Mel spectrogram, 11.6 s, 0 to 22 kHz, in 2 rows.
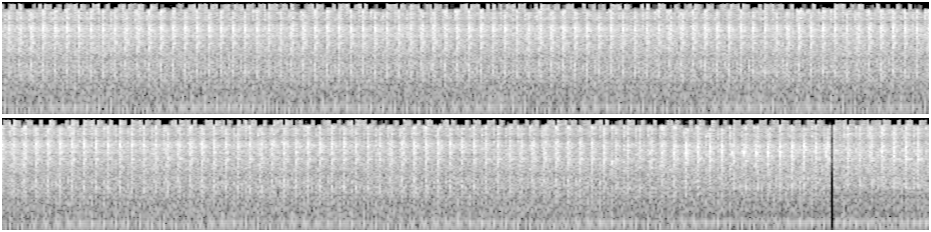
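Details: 1972 Gravely 816 tractor, Kohler Command 18 engine, first run: heavy regular knock about 160 per minute over rough running; engine blown up, seemingly worsening as it ran.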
